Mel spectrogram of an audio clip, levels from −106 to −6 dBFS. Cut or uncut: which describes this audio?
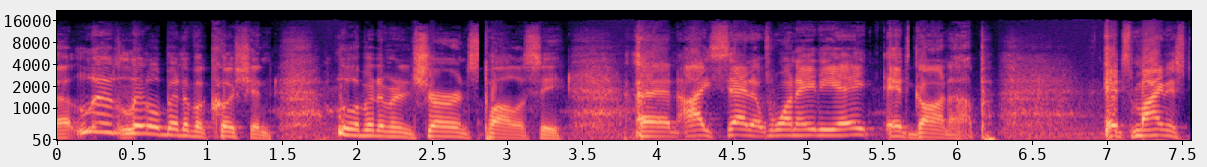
cut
